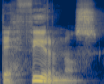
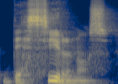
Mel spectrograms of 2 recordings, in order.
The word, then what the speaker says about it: decirnos: Now notice how in the trailer they say decirnos with that TH sound. Now that is the Spanish pronunciation of this word. Now in most other Spanish-speaking countries, you will hear decirnos, as if this C was an S.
